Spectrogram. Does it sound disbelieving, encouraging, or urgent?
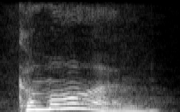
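encouraging. It sounds encouraging and supportive.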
